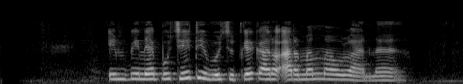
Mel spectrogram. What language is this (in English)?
Javanese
